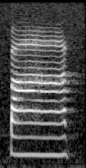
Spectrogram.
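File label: "baat3", Cantonese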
